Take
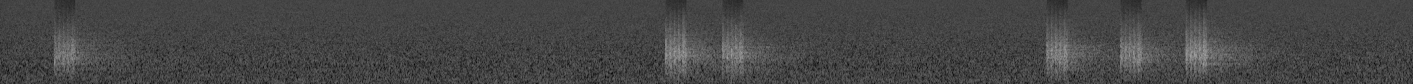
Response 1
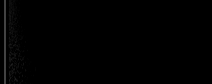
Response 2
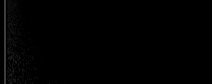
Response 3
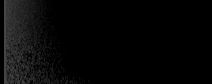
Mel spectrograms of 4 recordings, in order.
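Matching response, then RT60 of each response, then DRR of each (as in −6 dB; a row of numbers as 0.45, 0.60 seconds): 2; 1.4, 2.7, 2.0 seconds; 8.0, 5.0, −4.5 decibels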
